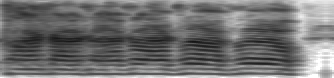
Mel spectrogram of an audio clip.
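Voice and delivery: rapid clacking gun noises; imitated gunfire. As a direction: fire off clacks like gunshots. Imitates gunfire after open fire.

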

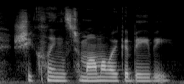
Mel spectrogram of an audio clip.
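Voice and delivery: ordinary delivery, nothing marked

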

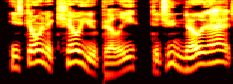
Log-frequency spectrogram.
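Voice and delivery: high, loud urgent shout. A narrator's reading. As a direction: shout a desperate warning. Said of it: "she shouted".

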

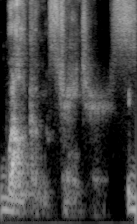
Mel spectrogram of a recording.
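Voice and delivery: hushed, unvoiced mock-mysterious welcome; showman gnome. Gnome shopkeeper greets strangers, hushed theatrical welcome. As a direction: drop to a stagey whisper. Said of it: "a bearded gnome leaps onto a stool".

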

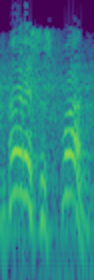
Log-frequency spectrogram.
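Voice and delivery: high, gleeful taunt; gloating glee. Acted. Thug taunting the captured doctors, gleeful. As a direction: relish their helplessness.

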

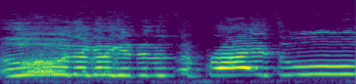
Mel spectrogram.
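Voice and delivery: sing-song tease about a coming surprise; knowing anticipation. Retold or imitated. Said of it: "you're like".

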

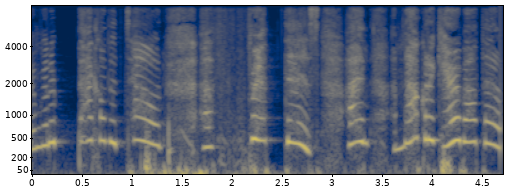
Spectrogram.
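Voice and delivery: high, fast mock voice of a friend getting over it; mock heartbroken friend. Friend mocked, vowing to hit the town. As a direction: squeak it out like a hyped-up friend. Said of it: "and then you're like".

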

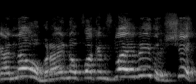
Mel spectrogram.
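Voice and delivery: high, laughing comeback; laughing defiance. Retold or imitated. Defiant retort while laughing.

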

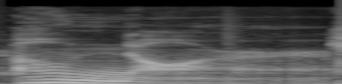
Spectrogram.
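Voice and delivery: low, soft Aussie "oh nar"; understated mock Australian "oh nar"; Australian accent. Shown as a demonstration. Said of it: "It's my favorite word".

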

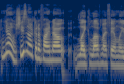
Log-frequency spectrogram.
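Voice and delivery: high, light brush-off; breezy denial. Retold or imitated. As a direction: wave away the worry. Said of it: "and I was like".

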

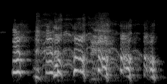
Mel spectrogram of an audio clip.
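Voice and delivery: squealing laugh, high and loud; high burst of laughter. Real, not acted. Laughing at herself with her friend, high laugh.

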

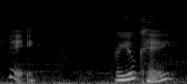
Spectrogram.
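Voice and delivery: soft, tentative check-in; gentle concern. Acted. Friend checking on someone near tears, gentle concern. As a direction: ease in gently, with a pause. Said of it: "they're like".

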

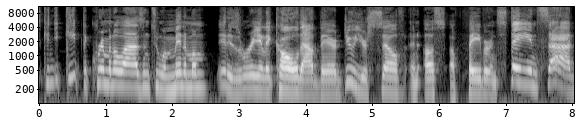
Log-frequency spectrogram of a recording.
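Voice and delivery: high, loud folksy cop asking a favor; police officer impression. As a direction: play a friendly small-town officer pleading. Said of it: "my impression of a Warrensburg police officer".

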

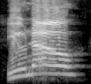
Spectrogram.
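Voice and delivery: high-pitched theatrical lament; Karloff complaining. Retold or imitated. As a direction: imitate a horror star complaining to his agent. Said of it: "I said to Bernie".

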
